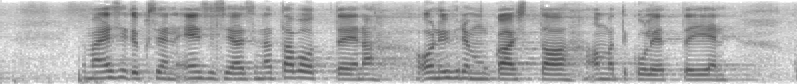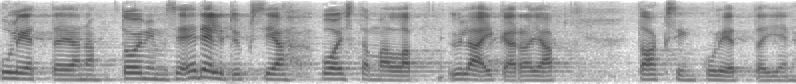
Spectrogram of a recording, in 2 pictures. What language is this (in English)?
Finnish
